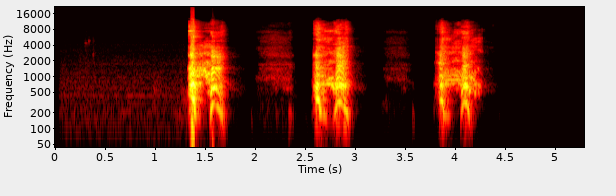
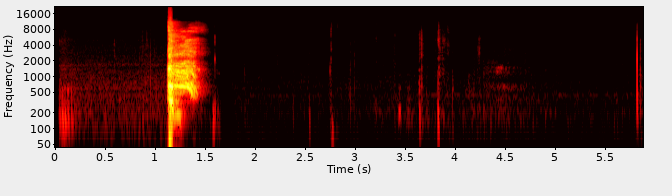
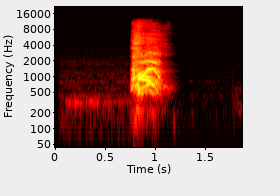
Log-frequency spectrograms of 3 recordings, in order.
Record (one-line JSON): {"three_cough_length": "5.3 s", "three_cough_amplitude": 32768, "three_cough_signal_mean_std_ratio": 0.29, "cough_length": "5.9 s", "cough_amplitude": 32768, "cough_signal_mean_std_ratio": 0.16, "exhalation_length": "1.9 s", "exhalation_amplitude": 24043, "exhalation_signal_mean_std_ratio": 0.31, "survey_phase": "beta (2021-08-13 to 2022-03-07)", "age": "45-64", "gender": "Male", "wearing_mask": "No", "symptom_cough_any": true, "symptom_sore_throat": true, "symptom_onset": "12 days", "smoker_status": "Ex-smoker", "respiratory_condition_asthma": false, "respiratory_condition_other": false, "recruitment_source": "REACT", "submission_delay": "2 days", "covid_test_result": "Negative", "covid_test_method": "RT-qPCR", "influenza_a_test_result": "Negative", "influenza_b_test_result": "Negative"}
